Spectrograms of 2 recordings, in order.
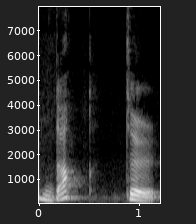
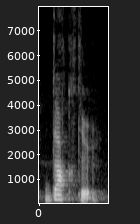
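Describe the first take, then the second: First: "دكتور" slowly as dok, pause, ter; split syllables. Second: Said in the usual way. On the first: Shown as a demonstration. Teacher invites learners to divide it, "دكتور" in separate syllables. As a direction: break "دكتور" in two with a clear gap. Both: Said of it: "يلا قسم".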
